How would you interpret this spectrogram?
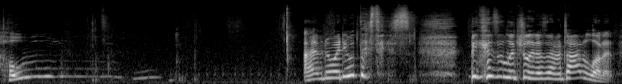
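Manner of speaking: high, excited surprise; surprised. Real, not acted. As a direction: voice jumps up in astonishment. Surprised by mystery book.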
